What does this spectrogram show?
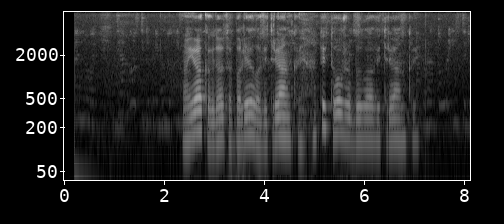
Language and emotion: Russian, sad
